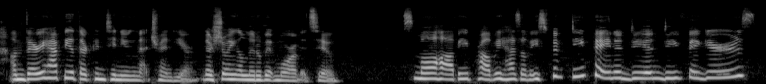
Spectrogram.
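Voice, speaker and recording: A woman's voice: on the high side, animated, brisk, darkish tone. A woman streaming a game, chatting casually and effusively, repeating herself as she reacts. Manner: effusive, repeats herself, talks back to characters. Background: game music.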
